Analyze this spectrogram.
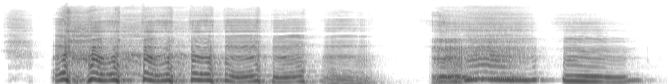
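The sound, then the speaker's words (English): A person's voice imitates suddenly bursting into tears, with a run of quick, wavering wails, a short pause, then two more drawn-out crying moans, loud, with no words. “That is me bursting into tears.”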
